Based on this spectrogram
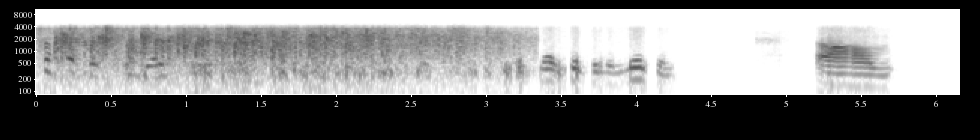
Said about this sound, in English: So let me throw some hand claps on it. What are hand claps at? See, I don't know why this thing is like that. Okay, here we go.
